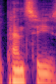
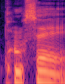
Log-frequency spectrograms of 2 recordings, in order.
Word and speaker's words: Pensées: mispronouncing words on here I call it Parker's penes instead of Pon I know like but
